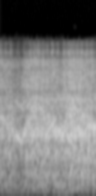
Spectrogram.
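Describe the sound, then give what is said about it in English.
A food processor motor whirs at a steady, high-pitched, fairly loud level for the whole moment, with no voices over it and no break in the sound. “It's called a food processor.”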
